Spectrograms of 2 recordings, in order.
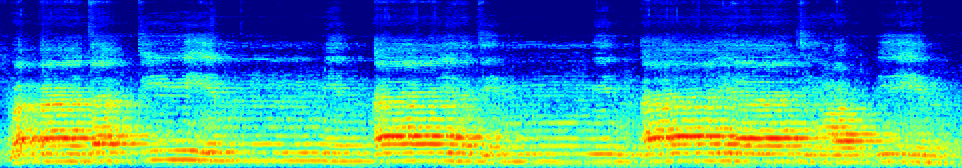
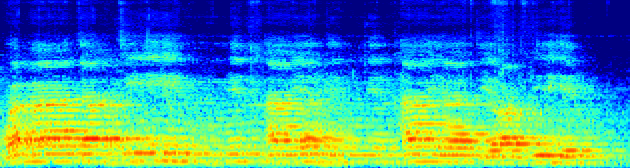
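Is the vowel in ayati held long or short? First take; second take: long; short. First: The vowel is held for two beats. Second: The vowel is held for one short beat. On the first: The speaker calls it right. "jadi dua" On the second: The speaker calls it wrong. "Satu harokat"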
